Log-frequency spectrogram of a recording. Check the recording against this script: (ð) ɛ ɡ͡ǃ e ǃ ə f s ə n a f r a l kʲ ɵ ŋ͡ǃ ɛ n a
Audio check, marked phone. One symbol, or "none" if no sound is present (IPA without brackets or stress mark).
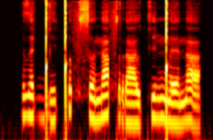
ð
